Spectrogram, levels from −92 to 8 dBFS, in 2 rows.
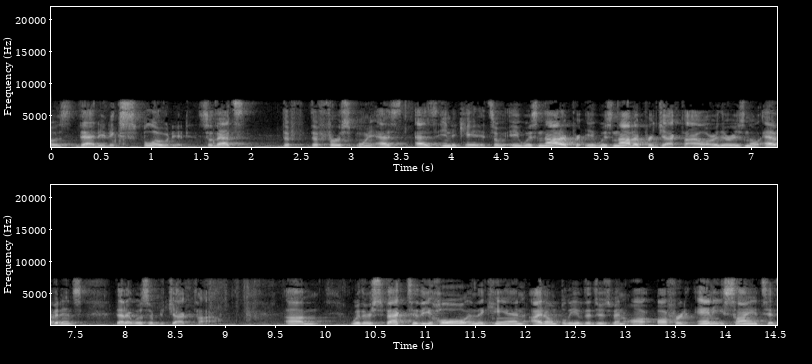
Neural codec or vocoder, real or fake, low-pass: none; real; 7.2 kHz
